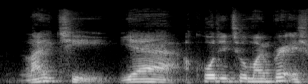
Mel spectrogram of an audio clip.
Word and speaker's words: lychee: So you pronounce it like L-I-T-C-H-I, lychee. Yeah, so lychee, lychee, either one is fine.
